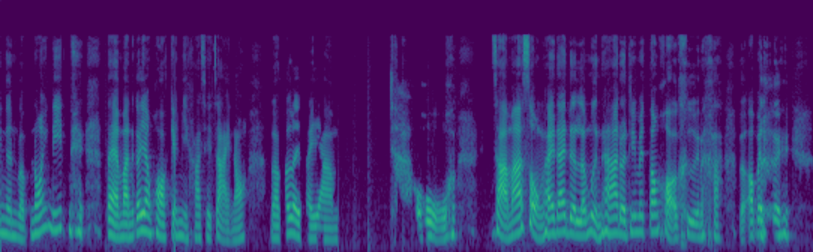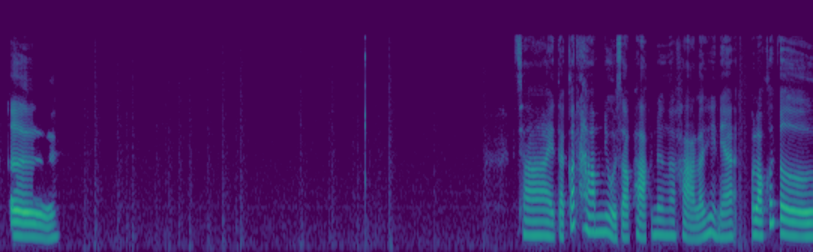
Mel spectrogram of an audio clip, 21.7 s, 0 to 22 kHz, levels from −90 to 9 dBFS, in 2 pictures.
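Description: Five brief blips interrupt the speech, at 2.32, 4.50, 10.13, 15.70 and 21.23 s. Each lasts only a few milliseconds. All five are damaged data in a compressed stream. At these points some of the encoded bytes are wrong. The decoder misreads the affected frames and loses its place. It then hunts for the next valid frame header. Each error comes out as a short chirp, squawk, click or hole cutting across the speech.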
